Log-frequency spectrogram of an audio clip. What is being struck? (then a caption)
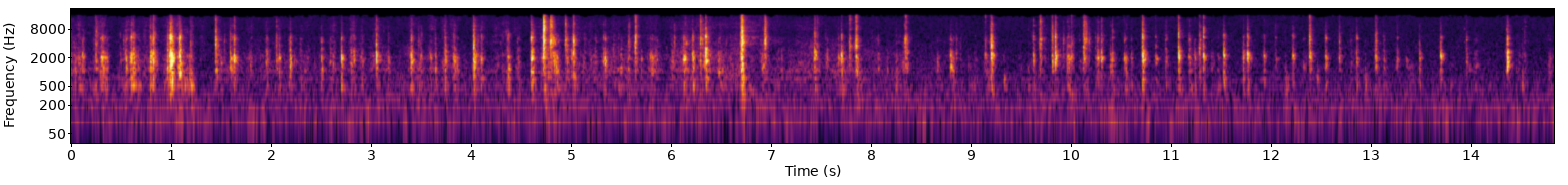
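Plastic computer keyboard. Fingertips of both hands type on the keycaps of a full-size old beige plastic computer keyboard with a hollow plastic case. A steady, irregular stream of sharp, bright clicks and clacks rises and falls in intensity, each keystroke dying away almost instantly with very little low-end weight.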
